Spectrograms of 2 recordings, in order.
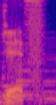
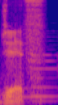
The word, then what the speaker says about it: GIF: Harry pronounces it GIF, not JIF.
